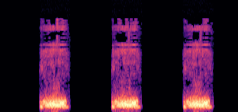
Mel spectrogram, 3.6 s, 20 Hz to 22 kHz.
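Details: Holosystolic murmur of mitral regurgitation from a nursing lecture on heart murmurs: regular beat about 56 a minute, even blowing murmur filling systole between S1 and S2.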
